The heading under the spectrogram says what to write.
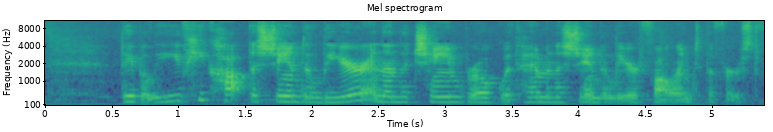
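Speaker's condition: No condition

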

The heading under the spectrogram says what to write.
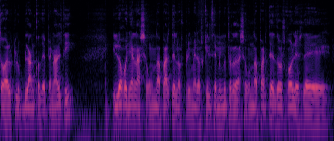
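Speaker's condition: No condition

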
